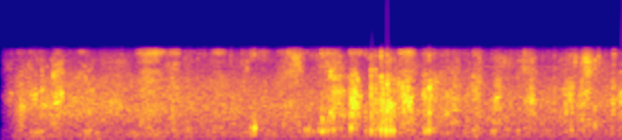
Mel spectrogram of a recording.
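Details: Bulldog puppies playing on a playground, making continuous rough, noisy grunting and snuffling sounds with short louder bursts partway through, over a steady background hiss.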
